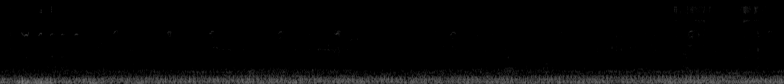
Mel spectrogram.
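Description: Outdoor ambience: a low steady rumble with short high chirps scattered through it, several in a quick run just after the start.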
